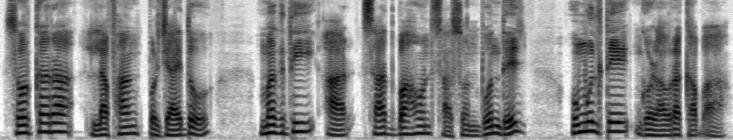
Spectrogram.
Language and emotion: Santali, neutral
